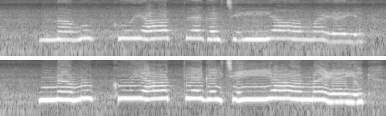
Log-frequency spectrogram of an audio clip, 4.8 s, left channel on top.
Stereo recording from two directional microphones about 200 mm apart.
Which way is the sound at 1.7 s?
50° right (ahead or behind).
